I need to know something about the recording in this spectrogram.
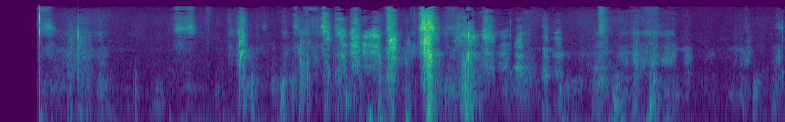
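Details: Pug puppy Tilda and Chihuahua puppy Roz at play, producing a dense, scrappy stream of short yips, snorts and growly bursts, packed closely together in uneven rapid rhythm, with brief quiet gaps near the end.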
